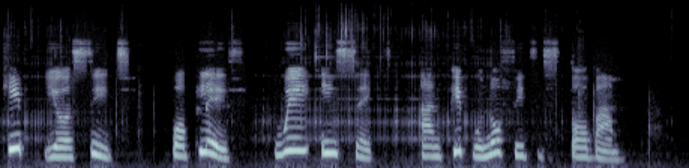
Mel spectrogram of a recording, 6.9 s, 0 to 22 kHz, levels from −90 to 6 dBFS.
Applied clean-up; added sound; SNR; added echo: neural mask model RNNoise.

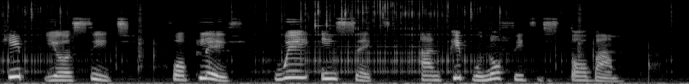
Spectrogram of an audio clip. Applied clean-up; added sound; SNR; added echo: none; Liquid; 15 dB; none.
